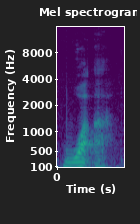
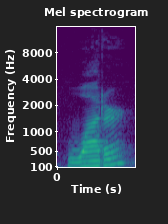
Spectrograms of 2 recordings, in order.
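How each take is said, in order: First: Softer British "water", no final R; R-less British "wa'a"; British pronunciation. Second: American "Water" with the final R sounded; American pronunciation. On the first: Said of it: "después con la pronunciación británica". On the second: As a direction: say "Water" the Yankee way, rising. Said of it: "con la pronunciación yankee". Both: Shown as a demonstration.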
